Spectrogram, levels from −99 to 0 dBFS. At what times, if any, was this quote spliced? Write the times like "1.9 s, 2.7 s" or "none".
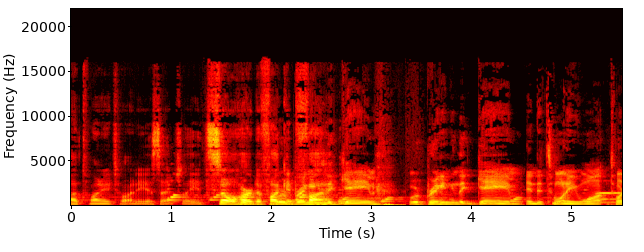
3.2 s, 4.5 s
